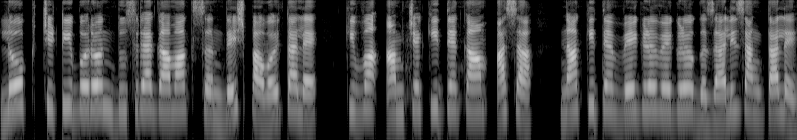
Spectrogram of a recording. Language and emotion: Goan Konkani, neutral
